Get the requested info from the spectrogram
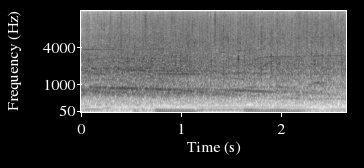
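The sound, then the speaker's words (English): An audience applauds a band and other musicians: a dense wash of many hands clapping at an even, fairly loud level throughout, with a low hum running underneath and no one speaking. “Let's give … and his band a nice round of applause, along with …, ….”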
